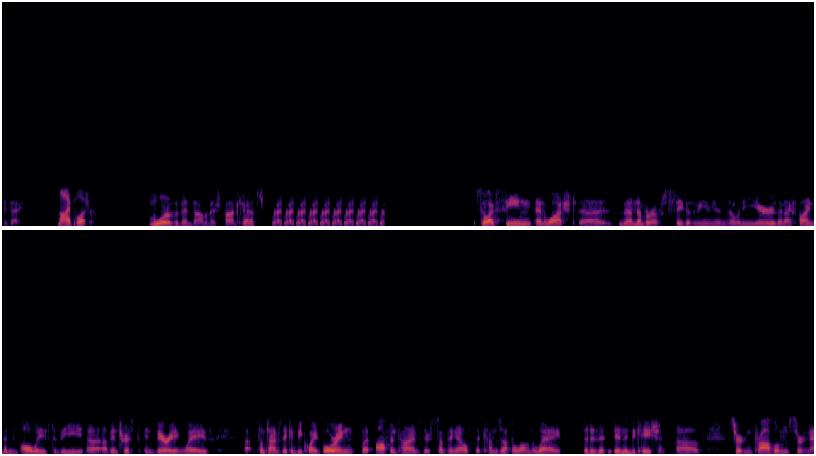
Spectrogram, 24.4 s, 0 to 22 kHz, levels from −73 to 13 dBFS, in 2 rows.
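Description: Throughout, the speech sounds rough and faintly synthetic, with nothing above about 3.6 kHz: plainly audible G.729 codec damage, consistent with an 8 kbit/s voice codec rebuilding the speech from a model. From 4.19 to 5.73 s, a 179 ms fragment repeats nine times back to back, a broken-record loop, likely from a stalled stream resending its last buffered piece while the intended audio is lost.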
